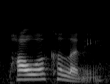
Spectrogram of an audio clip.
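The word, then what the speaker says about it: Paoakalani: Paoa Kalani is the name of one of Lili'uo Kalani's residences, and it's pronounced just like that, Paoa Kalani, no okina.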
